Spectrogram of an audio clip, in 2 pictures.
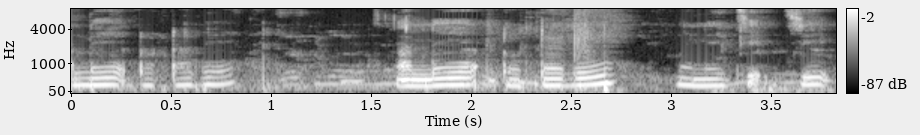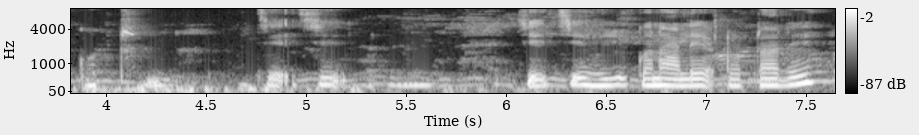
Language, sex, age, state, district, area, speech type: Santali, female, 45-60, West Bengal, Purulia, rural, spontaneous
